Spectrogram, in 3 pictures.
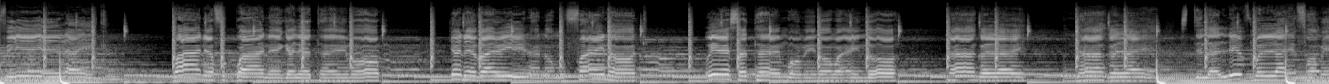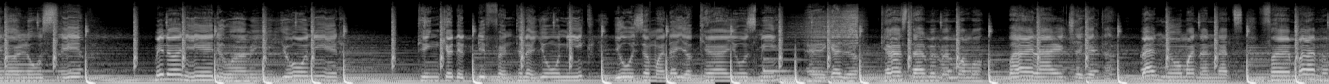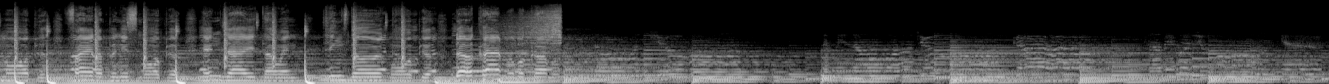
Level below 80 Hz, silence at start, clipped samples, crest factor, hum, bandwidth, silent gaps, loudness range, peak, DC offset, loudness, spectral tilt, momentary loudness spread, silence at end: -18 dBFS; 0 s; under 0.1%; 14 dB; none; 17 kHz; none; 8 LU; 0 dBFS; under 0.1%; -14 LUFS; -5 dB/octave; 10 LU; 0 s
